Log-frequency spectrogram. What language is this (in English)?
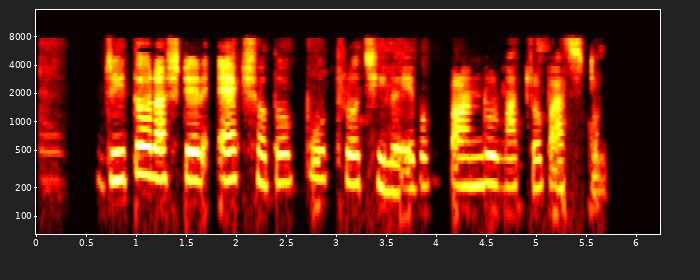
Bangla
